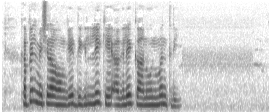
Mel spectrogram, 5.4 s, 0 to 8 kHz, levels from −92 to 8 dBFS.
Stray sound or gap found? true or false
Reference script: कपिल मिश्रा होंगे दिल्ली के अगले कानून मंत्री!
false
